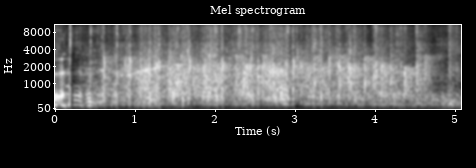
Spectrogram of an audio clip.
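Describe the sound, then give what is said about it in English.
A steady burst of audience applause, many hands clapping in a dense, continuous patter that stays fairly loud for about five seconds, with faint voices mixed in near the start. “Little applause.”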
